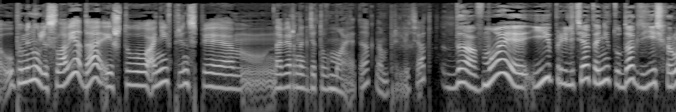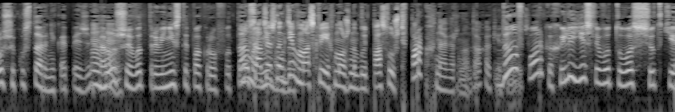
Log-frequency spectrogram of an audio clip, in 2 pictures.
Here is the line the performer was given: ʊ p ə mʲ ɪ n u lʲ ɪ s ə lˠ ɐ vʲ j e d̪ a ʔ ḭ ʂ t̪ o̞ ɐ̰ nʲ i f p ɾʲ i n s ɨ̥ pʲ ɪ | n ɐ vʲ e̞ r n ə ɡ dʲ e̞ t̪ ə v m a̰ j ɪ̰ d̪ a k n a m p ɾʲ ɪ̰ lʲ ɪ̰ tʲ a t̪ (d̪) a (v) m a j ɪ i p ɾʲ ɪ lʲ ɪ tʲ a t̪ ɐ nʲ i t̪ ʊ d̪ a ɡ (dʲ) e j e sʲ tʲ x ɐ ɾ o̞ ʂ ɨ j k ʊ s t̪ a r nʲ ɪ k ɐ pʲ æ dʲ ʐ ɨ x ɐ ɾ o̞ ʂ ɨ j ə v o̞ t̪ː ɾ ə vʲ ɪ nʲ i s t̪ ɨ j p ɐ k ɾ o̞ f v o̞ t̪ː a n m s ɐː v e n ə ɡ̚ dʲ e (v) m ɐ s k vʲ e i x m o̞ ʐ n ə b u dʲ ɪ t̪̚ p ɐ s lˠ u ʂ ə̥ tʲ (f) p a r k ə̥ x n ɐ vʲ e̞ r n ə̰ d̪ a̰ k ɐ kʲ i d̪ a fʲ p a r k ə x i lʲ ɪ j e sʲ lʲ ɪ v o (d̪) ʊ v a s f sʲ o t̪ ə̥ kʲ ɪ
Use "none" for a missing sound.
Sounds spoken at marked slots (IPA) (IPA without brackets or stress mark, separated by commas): d̪, v, dʲ, v, f, t̪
